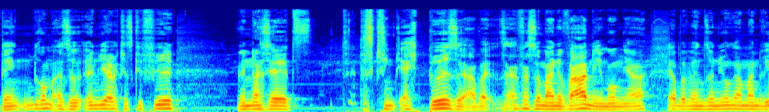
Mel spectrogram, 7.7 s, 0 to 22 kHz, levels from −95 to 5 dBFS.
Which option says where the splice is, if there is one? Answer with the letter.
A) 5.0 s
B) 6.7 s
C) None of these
B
